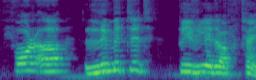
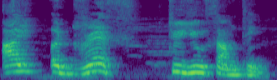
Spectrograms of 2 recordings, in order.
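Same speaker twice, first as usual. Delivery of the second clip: "address" stressed on its second syllable, a-DRESS; 3 semitones lower than usual. Shown as a demonstration. Teacher showing the verb in a sentence, second-syllable stress on "address". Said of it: "the stress is on the second syllable".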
